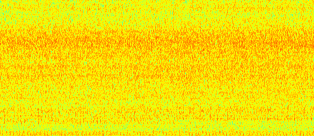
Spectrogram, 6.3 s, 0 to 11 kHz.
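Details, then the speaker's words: Idle on a 4th-gen Ram 3500 Cummins at first start after a cheap HE351VE VGT turbo rebuild; actuator off, assembly lube used. Steady, even diesel rumble with no rattles, squeals or whistles; engine and turbo sound healthy. Small oil leak at the empty VGT sensor port. "I think it's working. Boom, guys. Everything's working good."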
